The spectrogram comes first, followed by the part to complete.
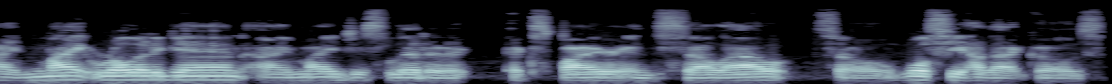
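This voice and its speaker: A man with a plain, everyday voice, fairly low in pitch, at a fairly slow pace with fairly even intonation and hardly any pauses. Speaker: personal finance youtuber. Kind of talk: casual screen-share walkthrough.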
